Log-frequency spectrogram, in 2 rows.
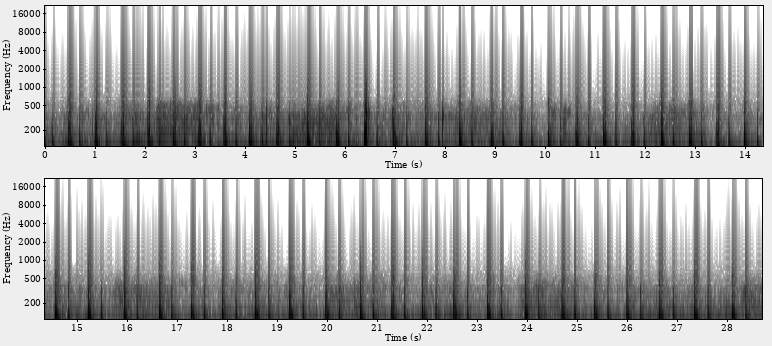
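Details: Adult male listening to his own heart by stethoscope after a workout set: fast, strong, regular heartbeat of about 115 a minute, normal heart sounds with exercise-raised rate.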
